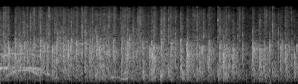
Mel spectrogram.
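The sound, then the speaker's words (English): An audience at a stand-up comedy show applauds steadily for about three seconds after the comedian says he bought a new house, dense overlapping claps forming a loud, even wash of sound with no one speaking over it. “Y'all can clap for that.”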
